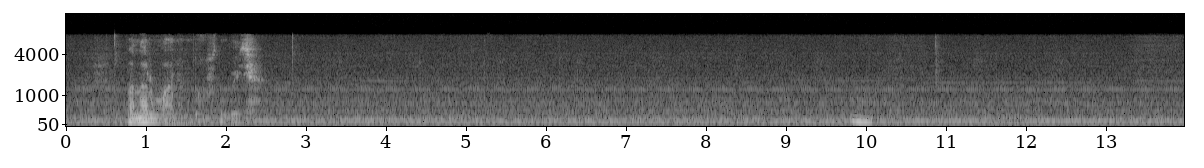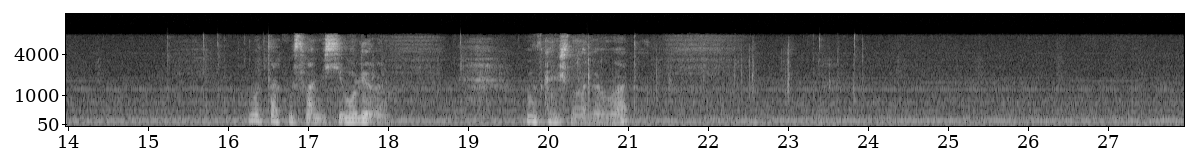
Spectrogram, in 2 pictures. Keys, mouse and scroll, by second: 2.8 click, 15.7 click, 16.4-19.3 middle drag, 19.3-19.7 scroll up 3, 19.8 scroll down 1, 21.1 scroll down 1, 21.3 ctrl+z, 22.4 ctrl+z, 23.8 click.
